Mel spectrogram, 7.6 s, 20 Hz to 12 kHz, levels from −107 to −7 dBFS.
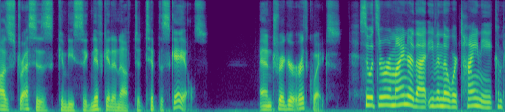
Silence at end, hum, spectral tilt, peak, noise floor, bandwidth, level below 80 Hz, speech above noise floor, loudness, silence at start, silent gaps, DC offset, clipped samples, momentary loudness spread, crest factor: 0 s; none; -4.5 dB/octave; -8 dBFS; -54 dBFS; 12 kHz; -50 dBFS; 30 dB; -24 LUFS; 0 s; none; under 0.1%; under 0.1%; 13 LU; 18 dB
